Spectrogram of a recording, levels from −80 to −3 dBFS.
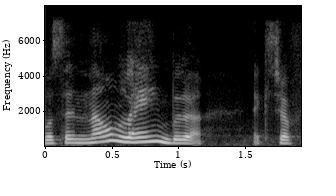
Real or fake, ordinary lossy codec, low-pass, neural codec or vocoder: fake; none; 7.2 kHz; codec, 16 kHz in and 24 kHz out, 0.6 kbps, FocalCodec, streaming, 2048 codes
